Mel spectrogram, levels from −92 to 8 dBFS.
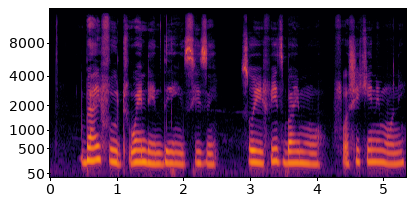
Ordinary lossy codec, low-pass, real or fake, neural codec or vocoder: none; 14.4 kHz; real; none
